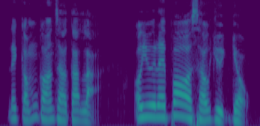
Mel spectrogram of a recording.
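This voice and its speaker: A woman's voice: mid-range voice, fast, no echo, close to an everyday voice. A woman acting a scheming, desperate middle-aged prisoner in an amateur radio drama, commanding and manipulative. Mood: commanding, threatening. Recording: radio drama with music underneath.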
